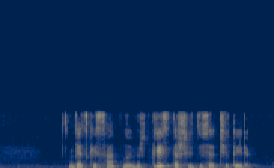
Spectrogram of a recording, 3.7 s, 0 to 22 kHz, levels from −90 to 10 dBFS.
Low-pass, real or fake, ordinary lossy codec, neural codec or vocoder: 7.2 kHz; fake; AAC, 48 kbps; vocoder, 22.05 kHz, 80 mel bands, Vocos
